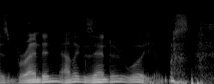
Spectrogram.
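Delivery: announcer-style voiceover delivery. Announcing a friend's new Instagram name: voiceover voice. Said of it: "in my, uh, voiceover voice".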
